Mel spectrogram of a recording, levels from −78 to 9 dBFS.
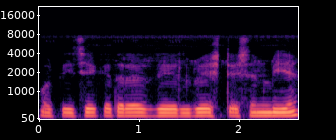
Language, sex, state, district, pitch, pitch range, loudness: Hindi, male, Bihar, Gaya, 125 Hz, 120-125 Hz, -14 LUFS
